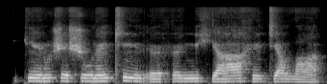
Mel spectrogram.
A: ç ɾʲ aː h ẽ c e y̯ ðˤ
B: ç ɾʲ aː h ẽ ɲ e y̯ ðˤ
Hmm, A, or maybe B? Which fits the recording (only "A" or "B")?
A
